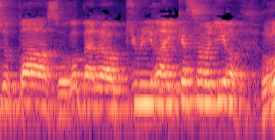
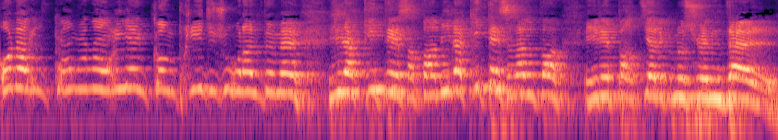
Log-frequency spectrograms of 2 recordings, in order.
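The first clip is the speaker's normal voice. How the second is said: mock crying, tearful voice, higher pitch; 6 semitones higher than usual. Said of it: "En pleurant, les parents".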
